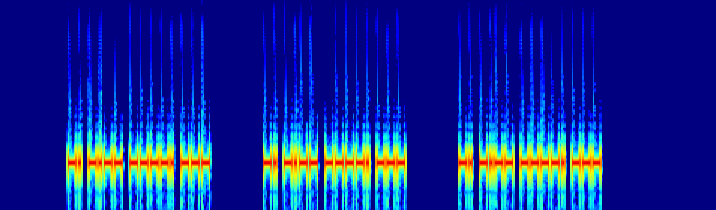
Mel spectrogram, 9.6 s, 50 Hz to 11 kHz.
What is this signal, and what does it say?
Morse code, heard as a keyed tone, about 36 wpm, 700 Hz. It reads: NY9O NY9O NY9O
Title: USA Call Signs - 4 Characters - Repeated 3x - 35wpm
